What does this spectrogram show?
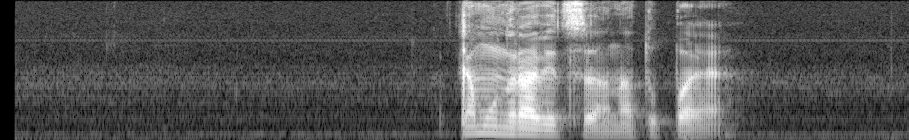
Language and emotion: Russian, angry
